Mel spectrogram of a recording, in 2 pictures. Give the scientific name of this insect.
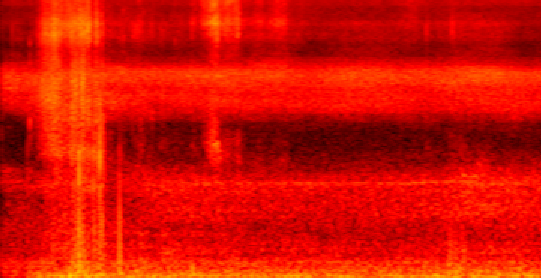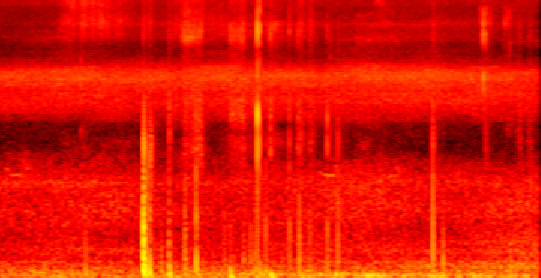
Magicicada septendecim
